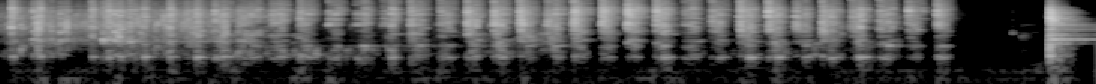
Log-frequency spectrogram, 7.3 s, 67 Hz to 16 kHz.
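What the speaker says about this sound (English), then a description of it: "So we're ready to whisk in our 2 egg yolks." A whisk rhythmically beating two egg yolks into activated, bubbly yeast in a bowl for Spanish bread dough, rapid regular strokes clicking against the bowl, then a brief pause and one last scrape.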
